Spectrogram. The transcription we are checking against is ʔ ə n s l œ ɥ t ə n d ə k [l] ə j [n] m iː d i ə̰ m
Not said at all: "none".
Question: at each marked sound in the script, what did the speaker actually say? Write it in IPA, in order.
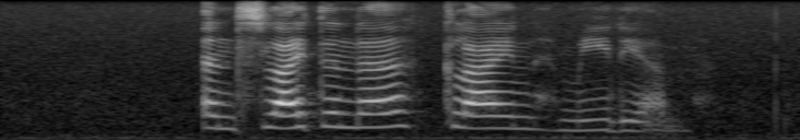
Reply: l, n

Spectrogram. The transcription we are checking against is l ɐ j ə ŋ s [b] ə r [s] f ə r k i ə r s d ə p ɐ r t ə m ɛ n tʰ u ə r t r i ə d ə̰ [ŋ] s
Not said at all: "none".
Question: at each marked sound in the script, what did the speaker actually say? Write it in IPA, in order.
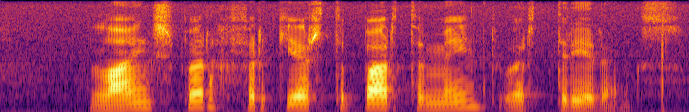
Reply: b, χ, ŋ

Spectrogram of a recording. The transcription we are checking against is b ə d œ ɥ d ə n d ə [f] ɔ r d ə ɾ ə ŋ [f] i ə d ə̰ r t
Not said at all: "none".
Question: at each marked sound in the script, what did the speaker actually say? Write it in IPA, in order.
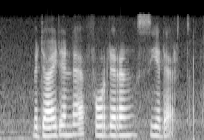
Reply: f, s

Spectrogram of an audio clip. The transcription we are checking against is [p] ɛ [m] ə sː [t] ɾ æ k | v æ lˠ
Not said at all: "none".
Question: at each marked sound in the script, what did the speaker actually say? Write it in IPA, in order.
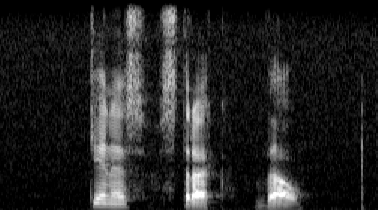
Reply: k, n, t

